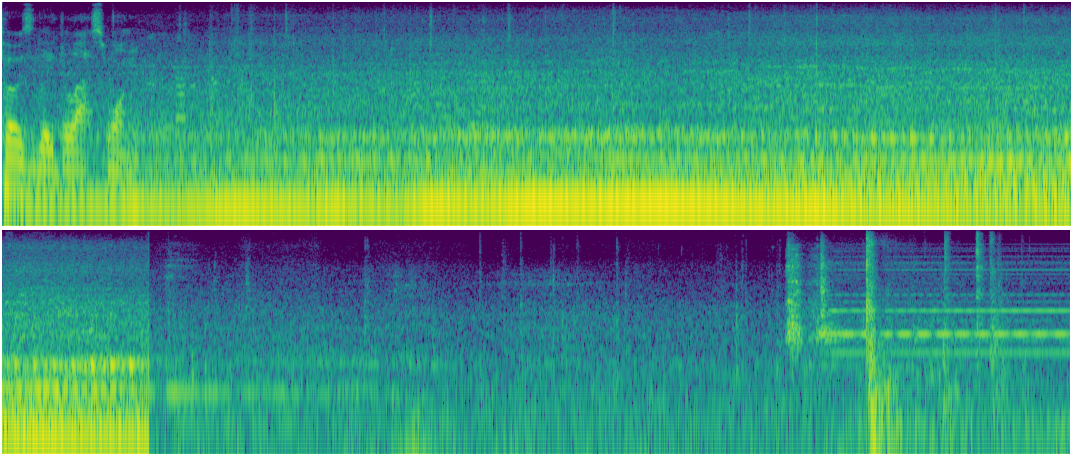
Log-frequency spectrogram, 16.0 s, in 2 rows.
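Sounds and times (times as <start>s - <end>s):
car engine running at low revs: 0.2s - 9.9s.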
